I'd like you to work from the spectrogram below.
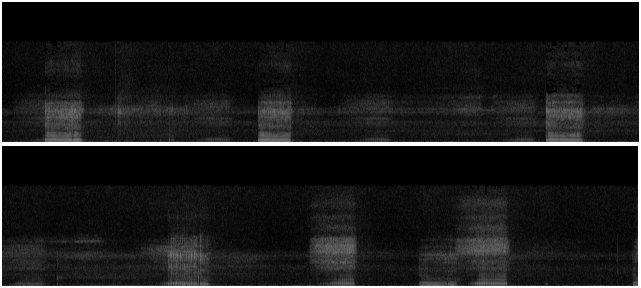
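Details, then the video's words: Two Shar Pei puppies snore in a duet. Short nasal snores come every two to three seconds, some with squeaky whistling tones, over a steady low rumble of breathing. "Shar Pei Puppy Duet"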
